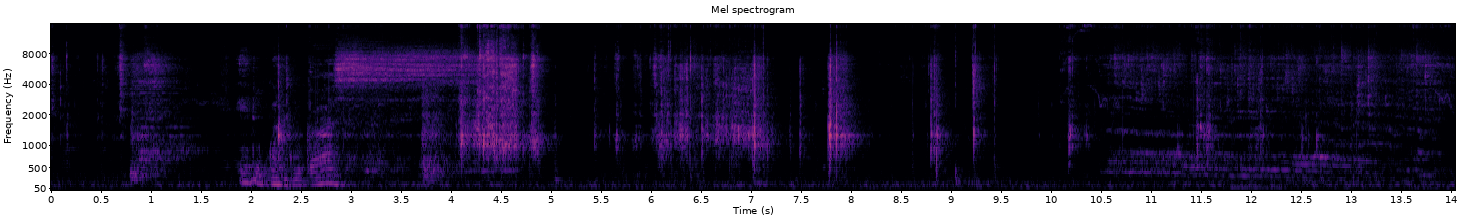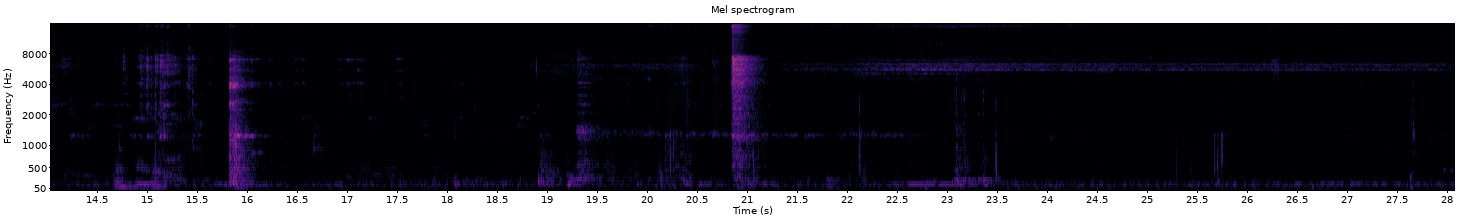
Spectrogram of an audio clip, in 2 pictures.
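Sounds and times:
refrigerant gas hissing from hose: 0:02.7 - 0:04.3, 0:19.2 - 0:28.0.

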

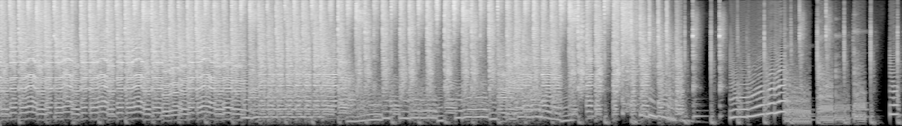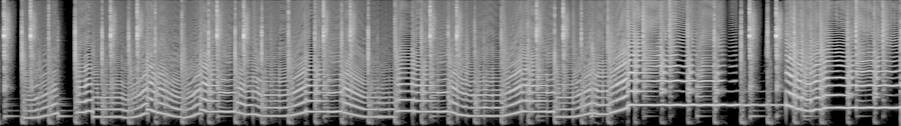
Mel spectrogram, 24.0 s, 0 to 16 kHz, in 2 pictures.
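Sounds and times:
synthesizer melody: 0:00.0 - 0:09.3, 0:10.4 - 0:11.7
quick steady beat: 0:00.0 - 0:24.0.

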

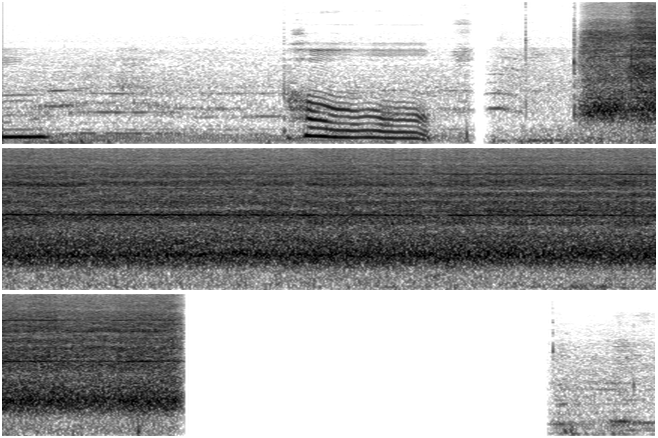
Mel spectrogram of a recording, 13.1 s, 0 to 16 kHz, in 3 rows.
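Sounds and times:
hair dryer running: 0:03.8 - 0:10.0.

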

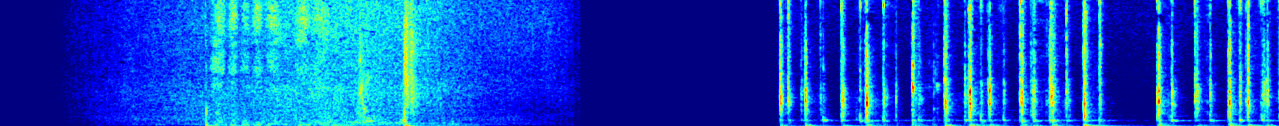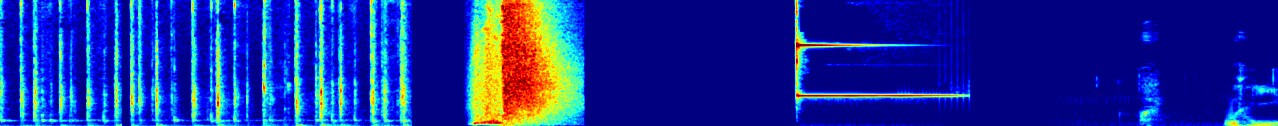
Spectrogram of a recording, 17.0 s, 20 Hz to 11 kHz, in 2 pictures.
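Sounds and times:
computer keyboard typing: 0:05.2 - 0:11.3.

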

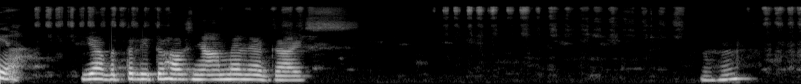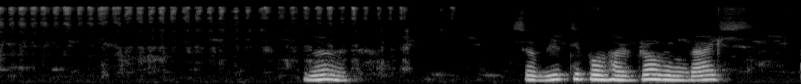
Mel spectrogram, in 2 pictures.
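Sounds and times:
marker scratching on paper: 0:00.0 - 0:01.8, 0:02.6 - 0:03.2, 0:04.3 - 0:12.6.

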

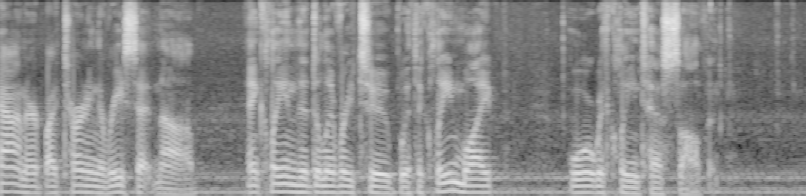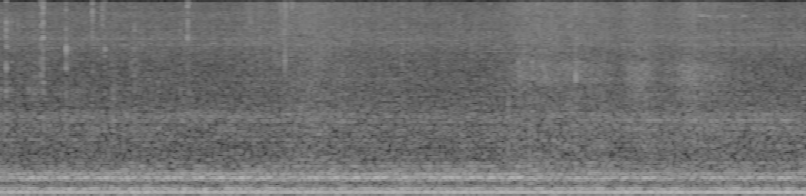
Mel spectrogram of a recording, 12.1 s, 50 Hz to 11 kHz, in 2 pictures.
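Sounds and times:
low hum: 0:01.4 - 0:12.0
soft handling rustles: 0:09.8 - 0:11.6.

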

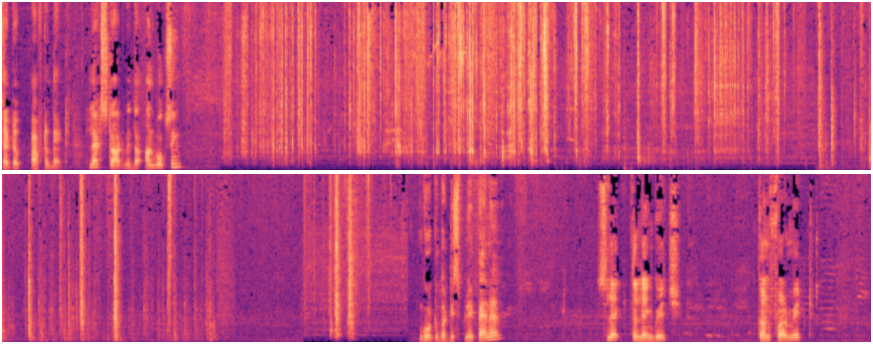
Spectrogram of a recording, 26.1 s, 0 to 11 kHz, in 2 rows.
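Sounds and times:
cardboard and packing rustling: 0:03.3 - 0:12.2
sharp clicks and knocks: 0:03.5 - 0:16.2.

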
